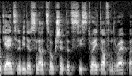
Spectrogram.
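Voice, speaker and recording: Monotone, flat intonation marks this man's speech. His pitch sits in the medium range. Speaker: podcast host. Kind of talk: casual chat.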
